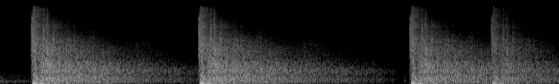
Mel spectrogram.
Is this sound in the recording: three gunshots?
yes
